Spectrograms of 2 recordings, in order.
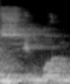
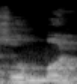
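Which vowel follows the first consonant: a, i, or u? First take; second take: i; u. First: The first vowel is a front i sound. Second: The first vowel is a rounded u sound. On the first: "simun boleh" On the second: "sumun boleh"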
